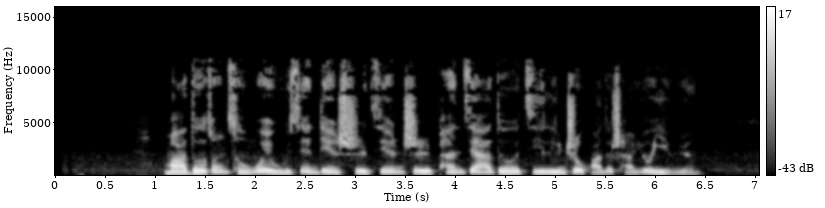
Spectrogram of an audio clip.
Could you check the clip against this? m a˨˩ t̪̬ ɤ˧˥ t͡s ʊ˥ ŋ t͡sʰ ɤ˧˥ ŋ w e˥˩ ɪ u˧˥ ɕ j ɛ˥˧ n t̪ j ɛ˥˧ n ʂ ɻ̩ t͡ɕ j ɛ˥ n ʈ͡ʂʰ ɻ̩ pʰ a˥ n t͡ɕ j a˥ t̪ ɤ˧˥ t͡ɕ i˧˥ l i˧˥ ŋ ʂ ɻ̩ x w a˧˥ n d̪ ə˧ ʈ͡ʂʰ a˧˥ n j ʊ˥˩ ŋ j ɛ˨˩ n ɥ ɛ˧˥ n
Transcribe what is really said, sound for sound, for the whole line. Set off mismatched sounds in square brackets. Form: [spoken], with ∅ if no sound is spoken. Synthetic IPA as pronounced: m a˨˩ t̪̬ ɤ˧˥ t͡s ʊ˥ ŋ t͡sʰ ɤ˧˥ ŋ w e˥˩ ɪ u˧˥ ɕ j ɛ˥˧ n t̪ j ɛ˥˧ n ʂ ɻ̩ t͡ɕ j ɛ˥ n [ʈ͡ʂ] ɻ̩ pʰ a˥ n t͡ɕ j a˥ t̪ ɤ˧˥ t͡ɕ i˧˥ l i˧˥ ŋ [ʈ͡ʂ] ɻ̩ x w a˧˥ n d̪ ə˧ ʈ͡ʂʰ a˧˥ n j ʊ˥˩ ŋ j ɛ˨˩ n ɥ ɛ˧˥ n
